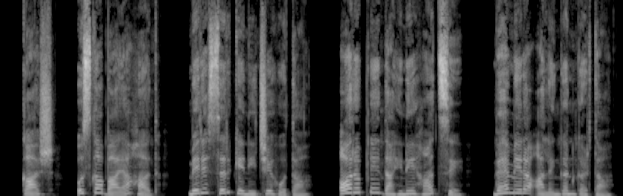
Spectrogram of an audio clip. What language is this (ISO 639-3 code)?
hin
